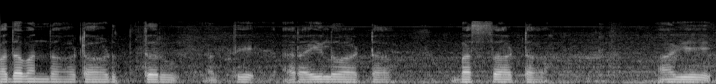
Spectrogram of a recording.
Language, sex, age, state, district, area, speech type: Kannada, male, 30-45, Karnataka, Dakshina Kannada, rural, spontaneous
